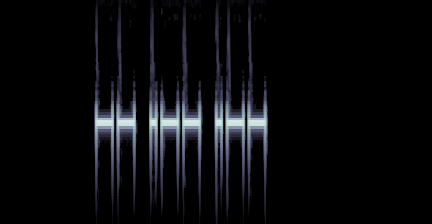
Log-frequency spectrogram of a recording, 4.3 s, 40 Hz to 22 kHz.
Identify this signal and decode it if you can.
Morse code, heard as a keyed tone, about 22 wpm, 700 Hz. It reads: MWW
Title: USA Call Sign Postfixes - 3 Letters 22wpm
